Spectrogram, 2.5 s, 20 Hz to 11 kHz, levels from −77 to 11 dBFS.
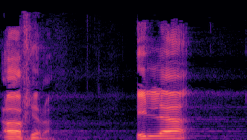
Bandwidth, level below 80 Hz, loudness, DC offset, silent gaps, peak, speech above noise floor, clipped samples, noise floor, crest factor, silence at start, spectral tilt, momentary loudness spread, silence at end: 10.5 kHz; -60 dBFS; -16 LUFS; under 0.1%; none; 0 dBFS; 37 dB; under 0.1%; -53 dBFS; 18 dB; 0 s; -2.5 dB/octave; 14 LU; 0.6 s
